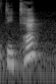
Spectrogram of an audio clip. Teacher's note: Sometimes you will hear it pronounced as detect because the final T is dropped.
